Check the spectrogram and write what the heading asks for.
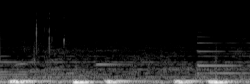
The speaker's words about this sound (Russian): То, что вы слышите, это символическое отображение биения человеческого сердца, живого сердца.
